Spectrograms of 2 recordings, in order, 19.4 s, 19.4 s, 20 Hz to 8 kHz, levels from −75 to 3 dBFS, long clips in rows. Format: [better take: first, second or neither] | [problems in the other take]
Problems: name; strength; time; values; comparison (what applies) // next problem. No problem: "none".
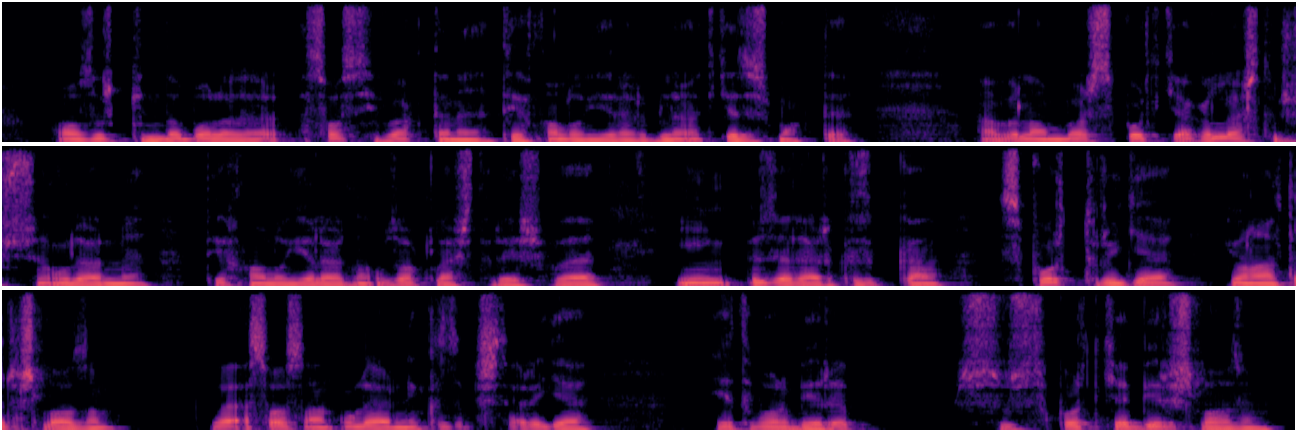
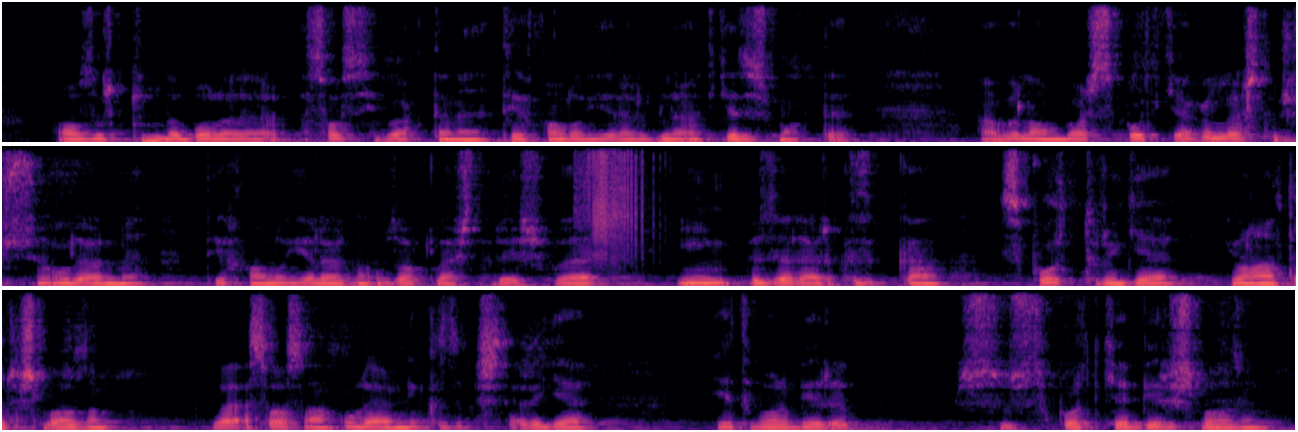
first | background sound (Squeak); 11 dB below the speech // room echo; dies away in 1.3 s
